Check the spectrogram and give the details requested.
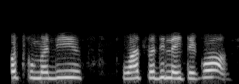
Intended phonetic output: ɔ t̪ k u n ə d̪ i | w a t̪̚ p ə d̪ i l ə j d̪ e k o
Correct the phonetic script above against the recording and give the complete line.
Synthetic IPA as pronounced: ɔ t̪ k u m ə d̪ i | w a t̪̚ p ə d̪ i l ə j t̪ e k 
